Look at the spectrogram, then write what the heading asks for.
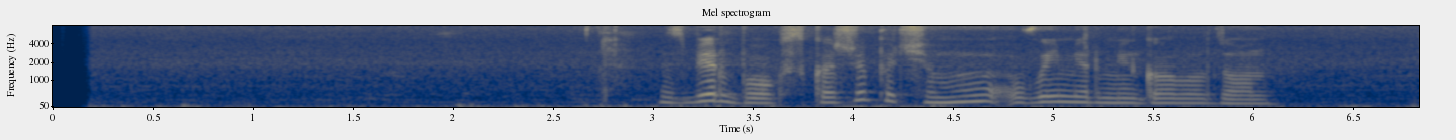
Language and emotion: Russian, neutral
